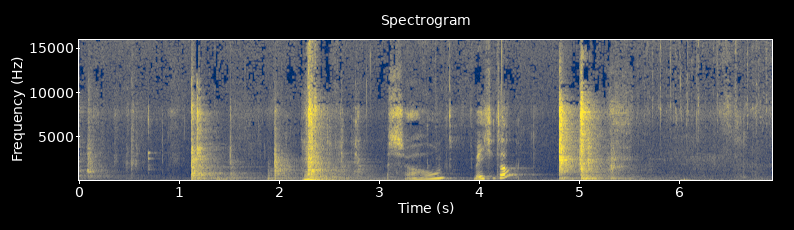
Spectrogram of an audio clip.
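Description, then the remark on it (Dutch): A few heavy wooden thuds and clunks arrive at irregular intervals as pieces of wood, the last a large piece, are thrown into a wood stove, with a person speaking briefly between the knocks. “Want dit gaat natuurlijk over onze houtkachel. En die moest ik erin gooien.”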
